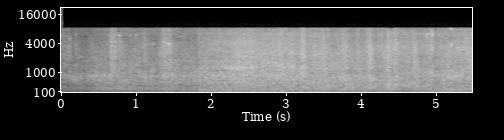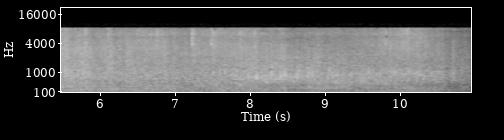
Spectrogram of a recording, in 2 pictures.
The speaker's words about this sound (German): Wenn dann auch noch eine Straßenbahn über die Weichen einer Kreuzung rattert und die Ampel lautstark das Grünsignal verkündet, ist ein Gespräch in normaler Lautstärke so gut wie unmöglich.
